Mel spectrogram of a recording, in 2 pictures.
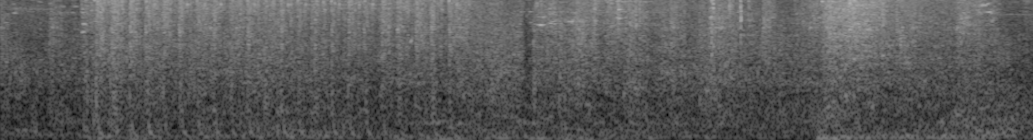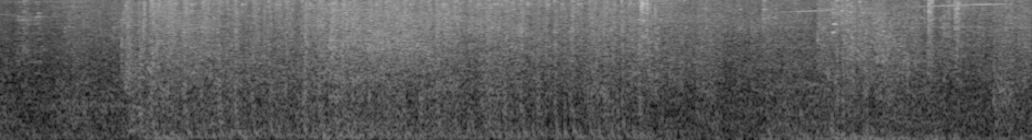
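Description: Game weapons fire rapidly with heavy electric crackling.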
